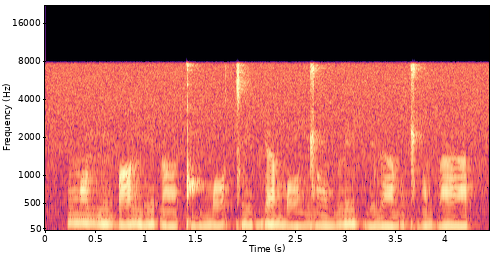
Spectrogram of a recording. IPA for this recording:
ŋ ɔ̃˥ mʲ ẽ˧ ɓ ɑ˩˥ ŋ e˩˥ ɗ ɑ̃˩ ǃ i˩ m ɔ˩˧ ǀ e˧ bʲ a˥ m ɔ˧˩˧ ŋ͡ǁ ɔ̃˧˩˧ m l e˥ pʲ ɛ˩ l a˩˥ m ɡ͡ǁ ɔ̃˩˧ b a˩

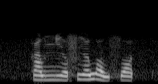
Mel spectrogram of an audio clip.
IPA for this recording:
k a˧ w ɲ i˨˩˦ ə̯ f i˧˥ ə̯ w ɔ˨˩˨ w f ɔ˨˩ t̚

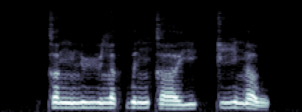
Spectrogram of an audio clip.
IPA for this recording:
k ɐ˨ ŋ n̪ yː˨ l ɐ˨ k̚ w ɪ˧ ŋ k ɐ˨ j | k iː˧ n ɐ˨˩ w

